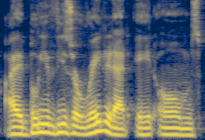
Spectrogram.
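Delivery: ordinary talk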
